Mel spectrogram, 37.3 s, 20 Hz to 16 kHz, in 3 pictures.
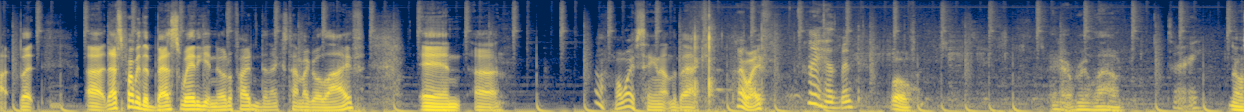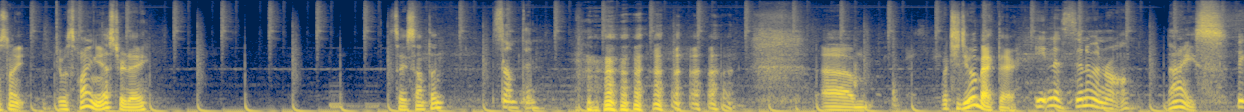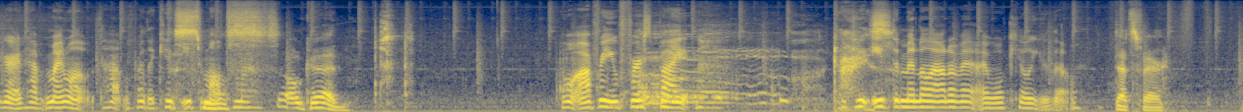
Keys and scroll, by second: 2.6 super+c.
